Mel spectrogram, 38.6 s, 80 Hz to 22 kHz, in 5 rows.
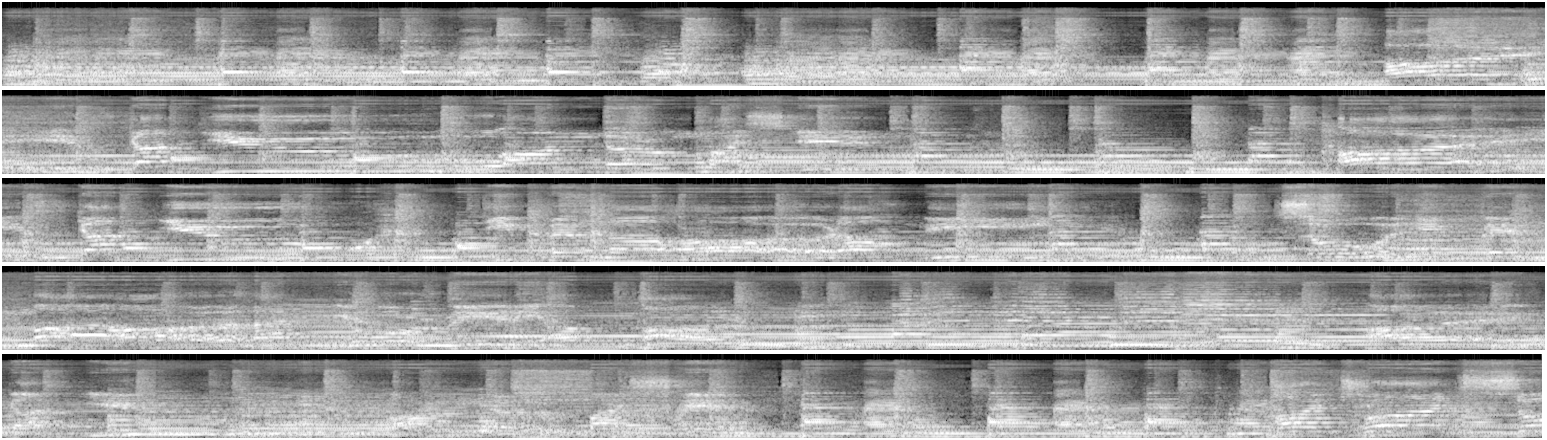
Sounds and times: Music: 0:00.0 - 0:38.5
Male singing: 0:06.9 - 0:12.4, 0:14.3 - 0:20.9, 0:21.8 - 0:34.8, 0:37.2 - 0:38.5.

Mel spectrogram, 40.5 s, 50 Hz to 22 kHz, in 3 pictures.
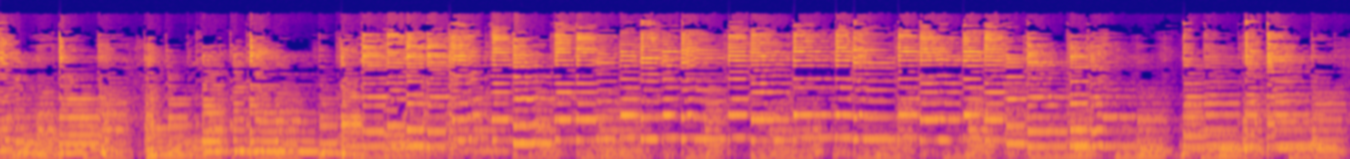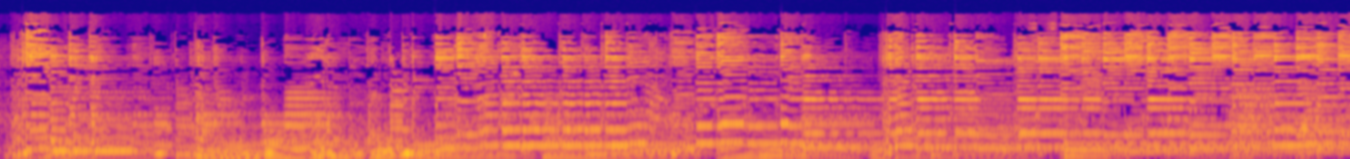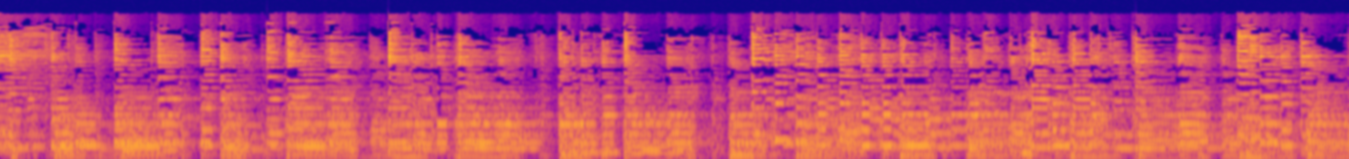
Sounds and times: Blues: 0:00.0 - 0:40.4.

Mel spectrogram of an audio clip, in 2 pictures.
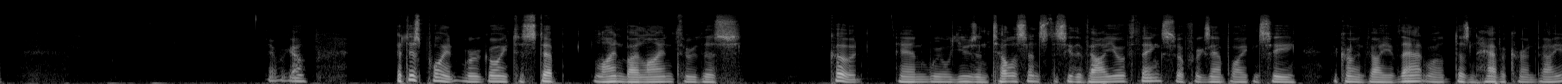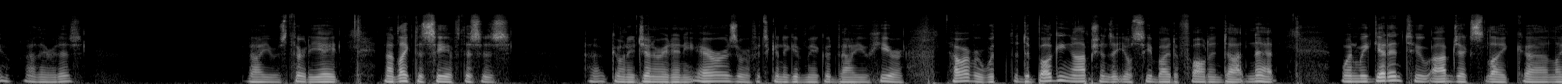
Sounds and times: Speech: 0:02.6 - 0:03.1, 0:03.9 - 0:07.5, 0:08.3 - 0:16.5, 0:18.1 - 0:20.8, 0:21.4 - 0:28.4, 0:29.0 - 0:31.2.

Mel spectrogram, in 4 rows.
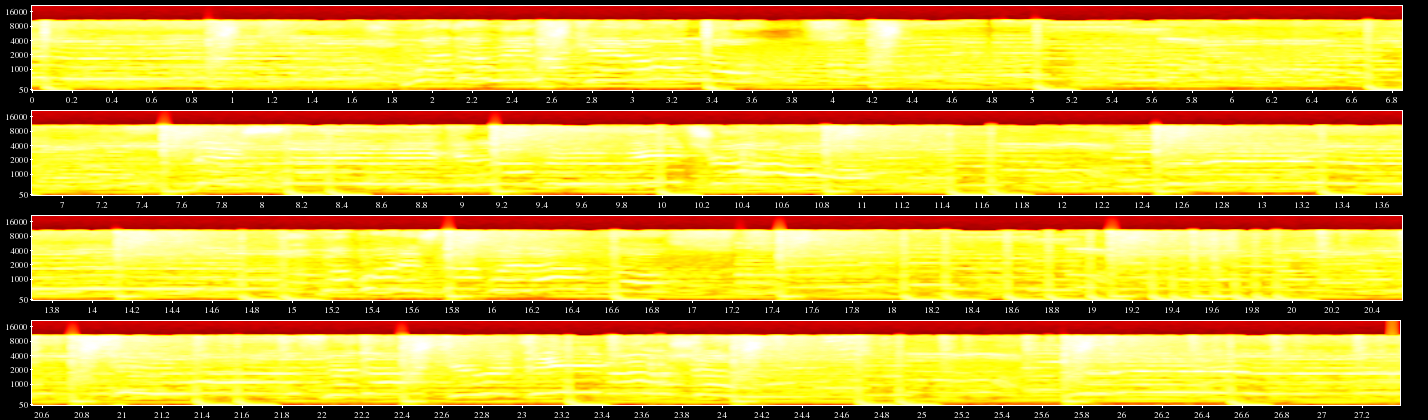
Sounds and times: Music: 0:00.0 - 0:27.3.

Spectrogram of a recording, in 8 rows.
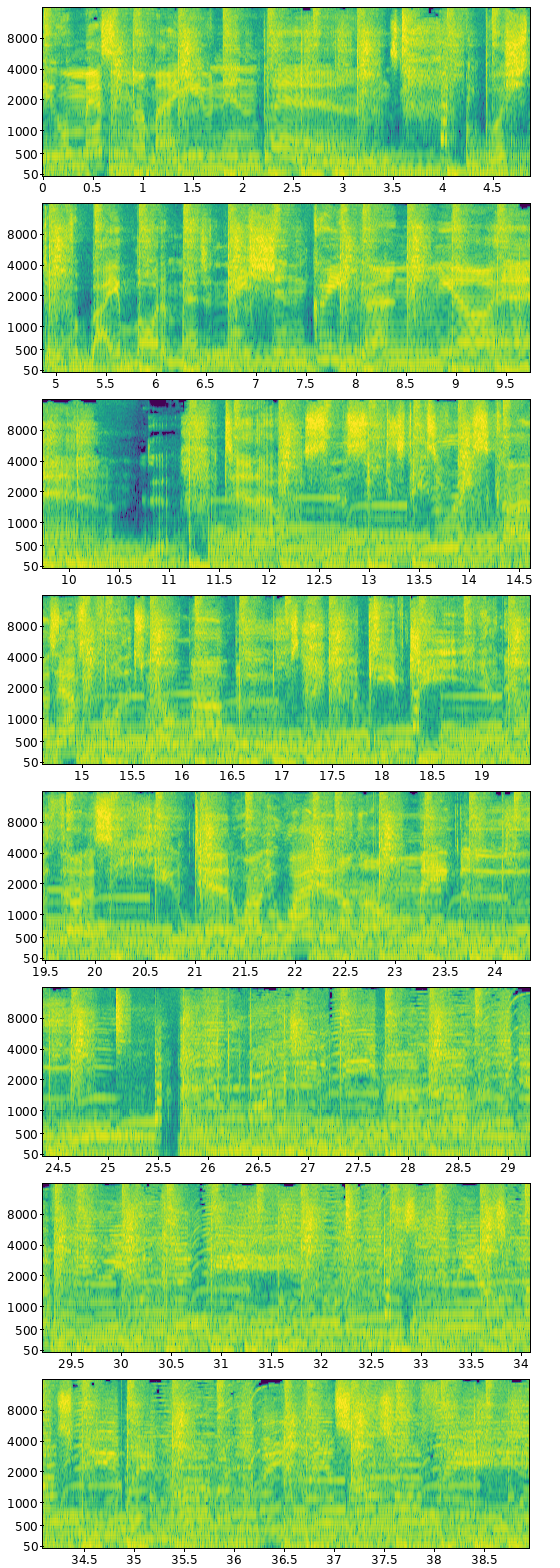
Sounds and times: Music: 0:00.0 - 0:38.9.

